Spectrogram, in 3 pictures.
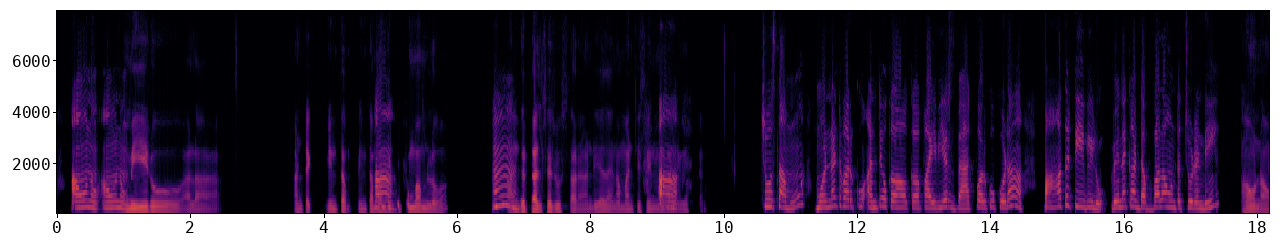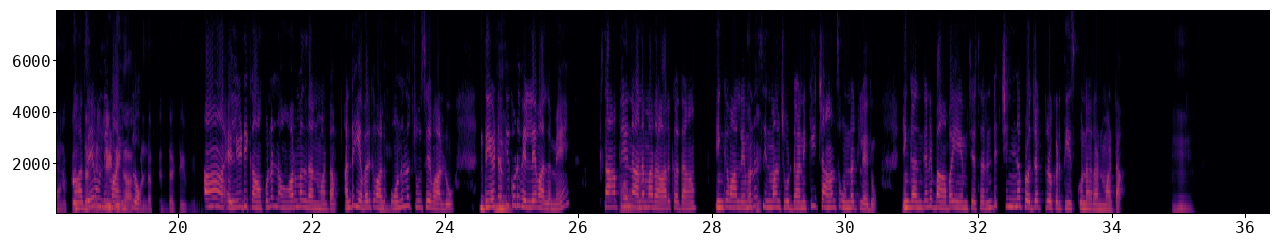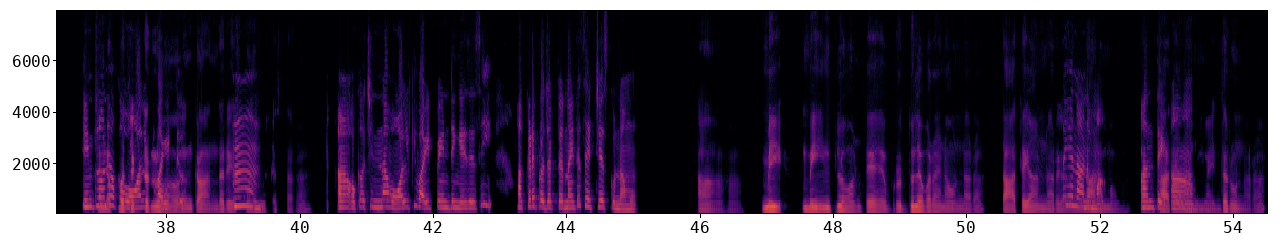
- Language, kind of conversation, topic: Telugu, podcast, కుటుంబ బంధాలను బలపరచడానికి పాటించాల్సిన చిన్న అలవాట్లు ఏమిటి?
- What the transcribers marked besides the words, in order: other background noise; in English: "ఫైవ్ ఇయర్స్ బ్యాక్"; in English: "ఎల్ఈడీ"; in English: "ఎల్ఈడీ"; in English: "నార్మల్‌దనమాట"; tapping; in English: "థియేటర్‌కి"; in English: "ఛాన్స్"; in English: "ప్రొజెక్టర్‌లో"; in English: "వాల్‌కి వైట్"; in English: "వాల్‌కి వైట్"; in English: "ప్రొజెక్టర్‌నైతే సెట్"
